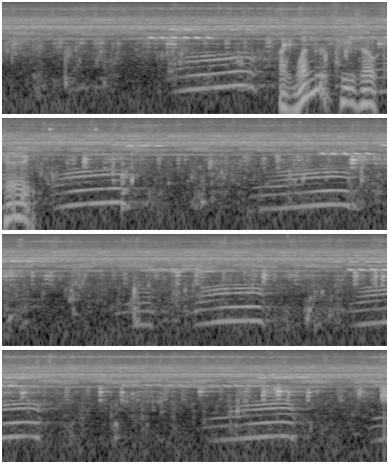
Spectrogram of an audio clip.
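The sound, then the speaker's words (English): A rufescent tiger heron gives a series of deep, moaning, harmonic calls, roughly eight in steady rhythm, at night on a lagoon in the rainforest, over a constant high insect hiss, with a person speaking briefly. “Would you believe a rufescent tiger heron?”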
